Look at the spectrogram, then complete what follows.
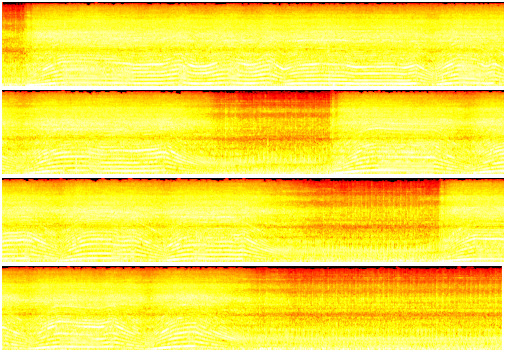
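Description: Petrol chainsaw revved hard in short bursts about a second each, in three runs of several revs. Between runs it drops back to a lower idle.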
